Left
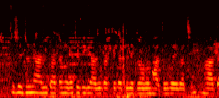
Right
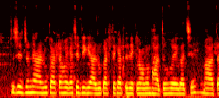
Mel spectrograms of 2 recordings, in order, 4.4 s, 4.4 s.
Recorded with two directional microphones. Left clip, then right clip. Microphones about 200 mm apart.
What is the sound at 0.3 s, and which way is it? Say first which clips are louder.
Speech: right 11 dB; 35° right (ahead or behind).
